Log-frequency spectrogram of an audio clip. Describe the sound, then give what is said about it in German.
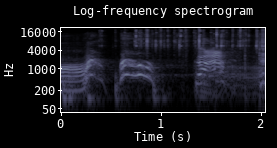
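A dog growls and snarls in three rough bursts with rising and falling tones, fairly loud, with no talking over it. “Dieser Köter ist ja auch da.”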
